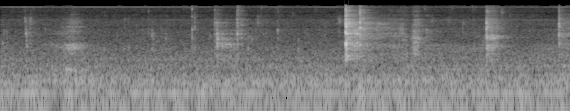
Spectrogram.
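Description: Close-up eating sounds of someone chewing noodles, with a sharp click of chopsticks against a ceramic bowl about two and a half seconds in and a smaller one near the end, over a steady low hum.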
